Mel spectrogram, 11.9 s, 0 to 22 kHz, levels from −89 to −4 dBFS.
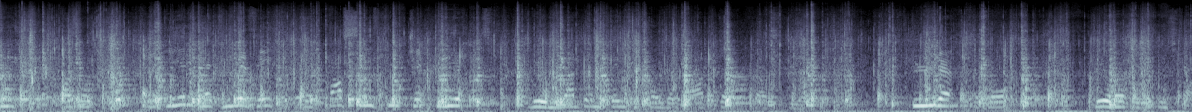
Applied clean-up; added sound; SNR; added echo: none; Run; -2 dB; none.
